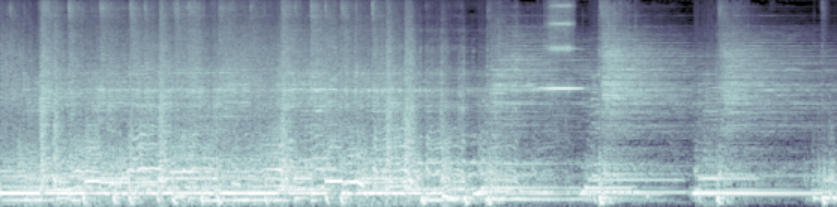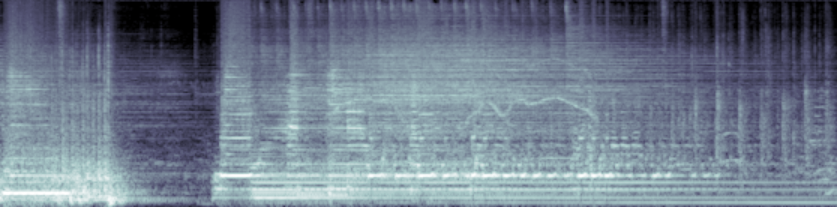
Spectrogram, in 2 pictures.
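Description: Live rock band of electric guitar, bass and drum kit playing loud, then breaking off about thirteen seconds in. A final held chord with drum hits starts suddenly a second later and fades out: the end of the song.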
